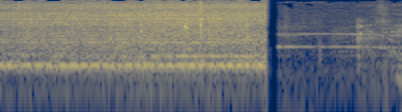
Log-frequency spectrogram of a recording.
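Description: Electric stand mixer running at a steady speed with a humming motor whine, its flat beater mashing potatoes in a stainless steel bowl. The sound cuts off suddenly about a second and a half in.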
